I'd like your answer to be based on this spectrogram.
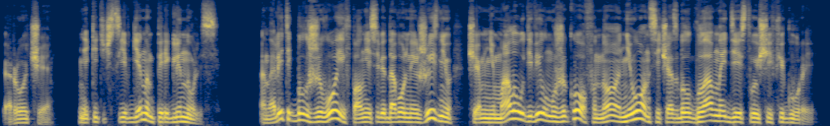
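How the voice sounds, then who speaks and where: A male narrator reading a novel aloud in a steady, even storytelling manner. His voice sits at a middle pitch and the recording is dry and close, with no room sound. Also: moderate pace, no room sound. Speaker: audiobook reader. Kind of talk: audiobook narration.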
